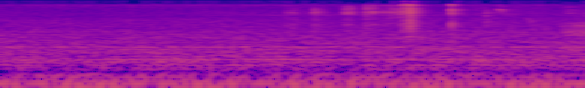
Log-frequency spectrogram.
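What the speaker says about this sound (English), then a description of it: "paper snips and eyeball about the middle and make a slit" Paper snips slicing through cardstock paper while making a tag, a short run of crisp snipping cuts over a steady broadband background hiss, fairly quiet and close, with no talking.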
